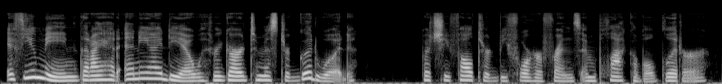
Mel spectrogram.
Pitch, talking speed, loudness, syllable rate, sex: 190 Hz, 175 wpm, -17 LUFS, 5.2 syllables/s, female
